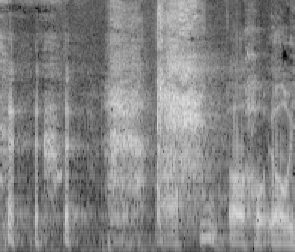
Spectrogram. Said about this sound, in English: Now he coughs.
